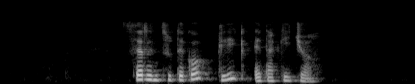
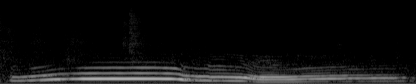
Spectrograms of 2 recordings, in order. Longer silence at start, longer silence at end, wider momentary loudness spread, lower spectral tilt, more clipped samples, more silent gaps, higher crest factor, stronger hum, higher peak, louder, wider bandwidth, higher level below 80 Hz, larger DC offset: first, 1.35 s vs 0.1 s; first, 1 s vs 0.1 s; second, 11 LU vs 15 LU; second, -7 dB/octave vs -8.5 dB/octave; neither; neither; first, 22 dB vs 10 dB; neither; first, -6 dBFS vs -20 dBFS; first, -25 LUFS vs -30 LUFS; second, 7.6 kHz vs 10.5 kHz; about the same, -72 dBFS vs -72 dBFS; second, under 0.1% vs 0.1%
